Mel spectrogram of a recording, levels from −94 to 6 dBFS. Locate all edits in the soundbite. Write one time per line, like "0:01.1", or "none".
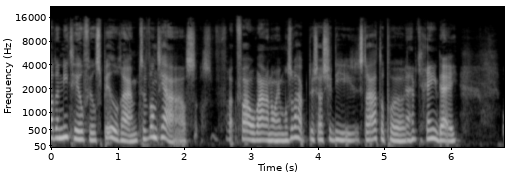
0:05.3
